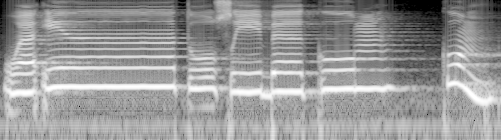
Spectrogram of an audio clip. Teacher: Karena huruf qalqalahnya sukunnya asli dan ada di tengah-tengah bacaan kita. Maka cara bacanya adalah dipantulkan dengan pantulan yang kecil dan tetap mengalir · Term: qalqalah sughra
